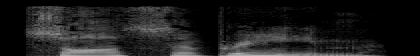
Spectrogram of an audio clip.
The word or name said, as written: sauce supreme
